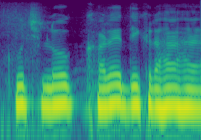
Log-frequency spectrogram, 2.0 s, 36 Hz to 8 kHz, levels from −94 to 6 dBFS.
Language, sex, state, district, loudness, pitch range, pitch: Hindi, male, Bihar, Patna, -10 LUFS, 135-145 Hz, 140 Hz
